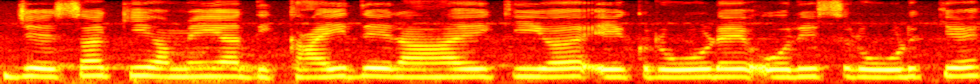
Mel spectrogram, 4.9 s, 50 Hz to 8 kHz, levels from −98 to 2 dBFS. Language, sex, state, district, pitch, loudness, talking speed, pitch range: Hindi, female, Chhattisgarh, Bilaspur, 245 Hz, -13 LUFS, 210 wpm, 235-265 Hz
